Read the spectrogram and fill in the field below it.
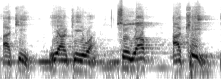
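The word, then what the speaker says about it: ἀρχή: Arche. You understand? Pronounced Arche.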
